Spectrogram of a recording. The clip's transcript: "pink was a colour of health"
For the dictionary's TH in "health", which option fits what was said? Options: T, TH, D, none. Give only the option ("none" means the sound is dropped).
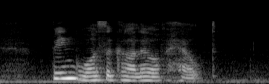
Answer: T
